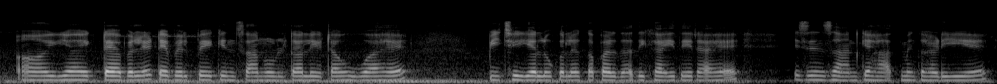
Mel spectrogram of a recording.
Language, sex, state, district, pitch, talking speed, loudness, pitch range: Hindi, female, Bihar, Sitamarhi, 190 Hz, 170 wpm, -31 LUFS, 185-200 Hz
